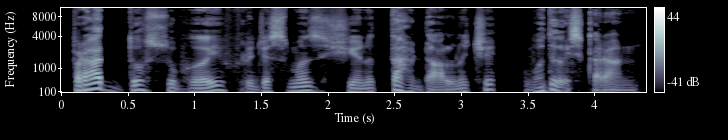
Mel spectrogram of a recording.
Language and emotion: Kashmiri, sad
